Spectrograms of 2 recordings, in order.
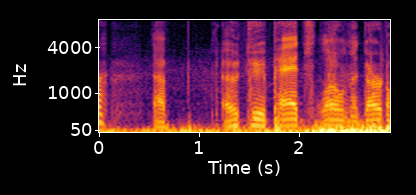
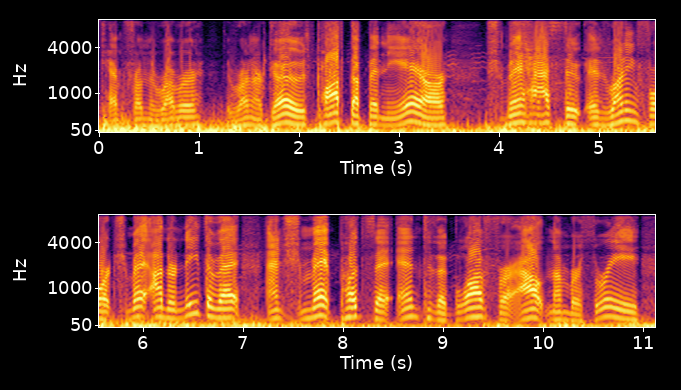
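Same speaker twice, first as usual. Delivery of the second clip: raised pitch, energetic live call; excited play call; 4 semitones higher than usual. Real, not acted. Commentator calling the runner going and Schmidt's catch, excited. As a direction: call the pop-up as it happens, voice lifting.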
